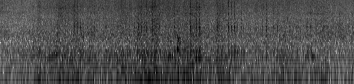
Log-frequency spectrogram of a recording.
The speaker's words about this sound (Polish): Na hali gąsienicowej byłem w sobotę na krótko przed wypadkiem na uchrociu Kasprowym i także dzień wcześniej w piątek po południu. Wtedy już w Tatrach wiał porywisty wiatr, gęsto sypał śnieg.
